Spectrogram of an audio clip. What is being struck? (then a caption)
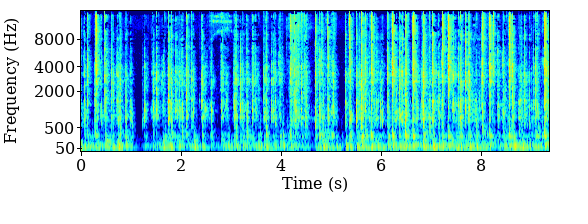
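Plastic computer keyboard. Fingertips type steadily on the keys of a full-size off-white plastic Dreamcast computer keyboard. The result is a dense stream of quick, dry plastic clicks and clacks with a bright edge, broken by two brief pauses near the start and middle.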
